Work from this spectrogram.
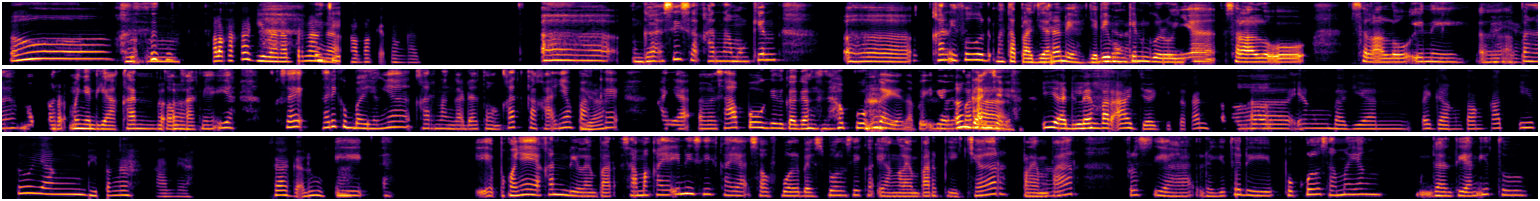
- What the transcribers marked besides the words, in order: drawn out: "Oh"; laugh; distorted speech; laughing while speaking: "gagang"; chuckle; laughing while speaking: "aja ya"; in English: "pitcher"
- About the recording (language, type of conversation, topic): Indonesian, unstructured, Apa olahraga favoritmu saat kamu masih kecil?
